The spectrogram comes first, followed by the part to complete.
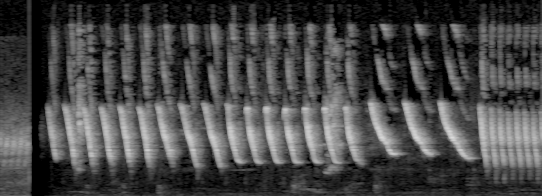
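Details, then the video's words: Canary song played to coax silent canaries into singing: a fast series of bright, high, downward-swept whistled notes, about three per second, ending in a dense buzzy trill. "terapi ampuh kenari macet bunyi sekali putar langsung gacor cocok buat pancingan"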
